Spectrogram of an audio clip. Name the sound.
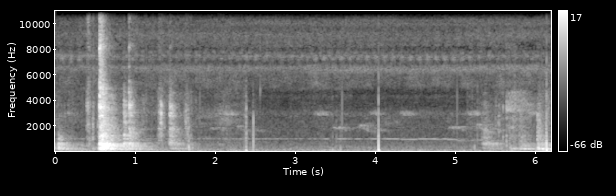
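house gate being opened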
